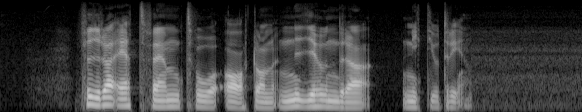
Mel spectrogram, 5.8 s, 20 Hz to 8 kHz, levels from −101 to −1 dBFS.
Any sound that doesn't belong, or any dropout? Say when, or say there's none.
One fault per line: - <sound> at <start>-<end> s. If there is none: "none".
none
